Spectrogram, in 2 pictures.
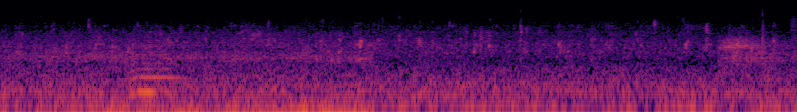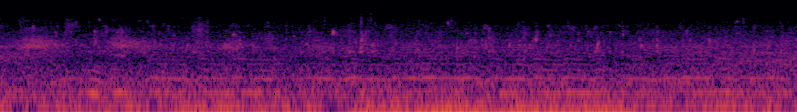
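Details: Quiet outdoor background of low rumble and soft trickling, water-like noise, with faint scattered clicks and no distinct animal call.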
